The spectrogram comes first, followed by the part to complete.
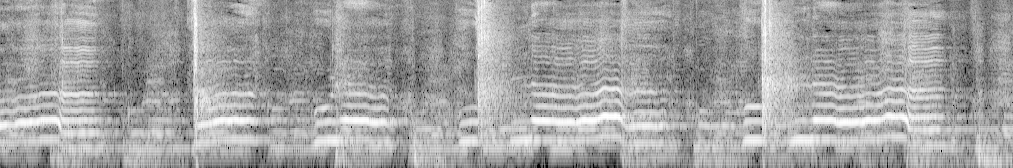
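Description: Wordless a cappella singing by a mixed choir, with voices holding and gliding between chords. A sharp accent cuts in about every three seconds.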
